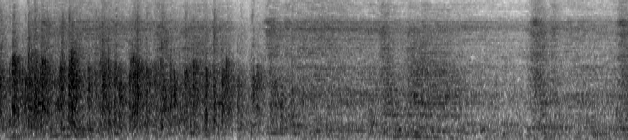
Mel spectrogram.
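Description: A crowd in a legislative assembly hall breaks into loud applause that stays dense at first, then thins and fades into scattered clapping and room noise.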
